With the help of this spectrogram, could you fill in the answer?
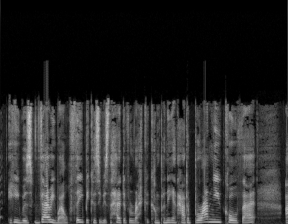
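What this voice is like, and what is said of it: British accent. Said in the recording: “I've got, you know, sort of a British accent”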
